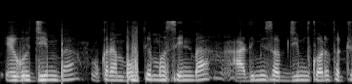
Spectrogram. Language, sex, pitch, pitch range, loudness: Bhojpuri, female, 205 Hz, 195-210 Hz, -17 LUFS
